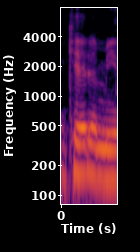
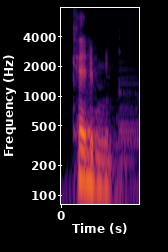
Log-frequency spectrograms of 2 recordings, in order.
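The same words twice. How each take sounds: First: The word is said oddly, sounding like 'ketamine'. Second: The word is said in its usual way. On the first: The speaker calls it wrong. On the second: The speaker calls it right.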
